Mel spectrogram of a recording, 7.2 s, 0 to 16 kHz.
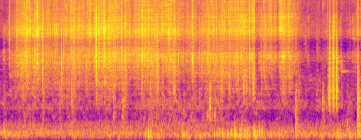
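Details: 1997–2001 Honda CR-V, badly out of alignment, steering turned hard: dull irregular clunks over low rumble; inner tie rod, showing leakage, suspected over CV axle, found worn.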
